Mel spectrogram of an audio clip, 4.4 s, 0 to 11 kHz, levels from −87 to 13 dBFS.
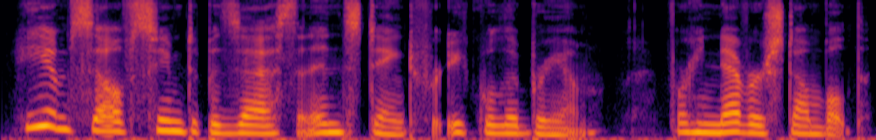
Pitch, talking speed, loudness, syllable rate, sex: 205 Hz, 180 wpm, -17 LUFS, 5.5 syllables/s, female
